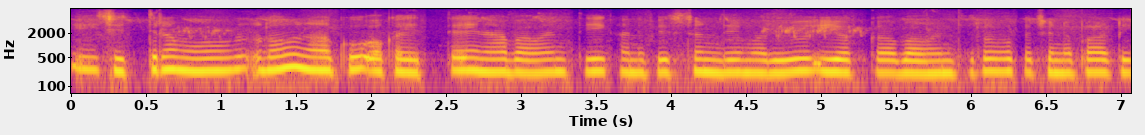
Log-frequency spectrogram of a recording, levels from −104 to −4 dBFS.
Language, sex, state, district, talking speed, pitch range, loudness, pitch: Telugu, female, Andhra Pradesh, Krishna, 125 wpm, 220-245 Hz, -15 LUFS, 230 Hz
